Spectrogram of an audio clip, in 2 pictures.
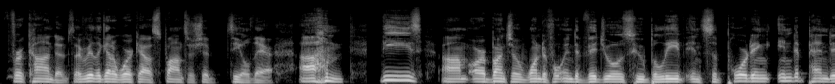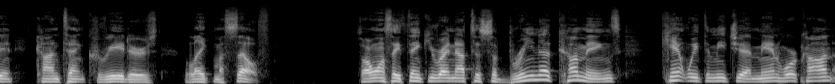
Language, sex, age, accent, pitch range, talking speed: English, male, 30-49, American, 125-160 Hz, 175 wpm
